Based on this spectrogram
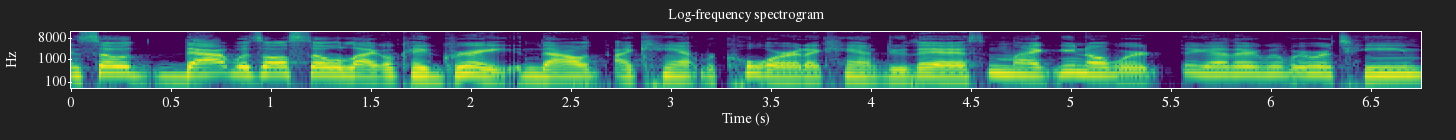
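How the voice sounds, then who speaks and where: A woman's fairly high voice at a moderate pace, with ordinary pitch variation and hardly any pauses, on a very clean recording with a silent background. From Las Vegas, US. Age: 20s. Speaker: TikTok creator. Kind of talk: casual interview chat. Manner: goofy, humorous.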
